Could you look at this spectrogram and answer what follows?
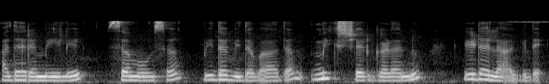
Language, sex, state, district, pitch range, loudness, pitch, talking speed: Kannada, female, Karnataka, Bangalore, 180-220 Hz, -15 LUFS, 190 Hz, 75 wpm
